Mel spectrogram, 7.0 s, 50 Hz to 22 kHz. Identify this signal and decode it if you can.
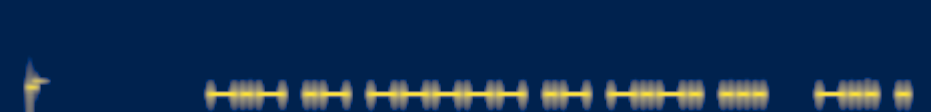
Morse code, heard as a keyed tone, about 21 wpm, 700 Hz. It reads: KA0ACS DE
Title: USA Callsign DE Callsign 20wpm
